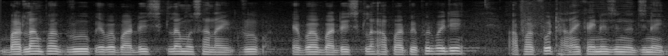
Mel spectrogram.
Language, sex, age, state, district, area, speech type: Bodo, male, 18-30, Assam, Kokrajhar, urban, spontaneous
